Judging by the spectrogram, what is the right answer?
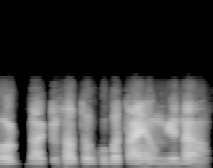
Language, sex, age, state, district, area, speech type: Hindi, male, 18-30, Uttar Pradesh, Ghazipur, rural, conversation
